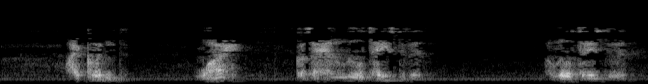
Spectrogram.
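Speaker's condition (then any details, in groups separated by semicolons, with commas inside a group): Tracheotomy; tracheotomy for 4 years, 8 surgeries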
